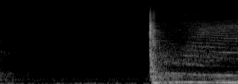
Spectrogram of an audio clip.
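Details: LS engine in mega mud truck with stock harness and nylon fuel tubing: after silence an abrupt steady electric whir at even pitch, the fuel pump priming normally before start.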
